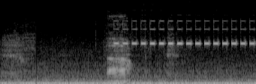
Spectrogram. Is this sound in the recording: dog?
no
